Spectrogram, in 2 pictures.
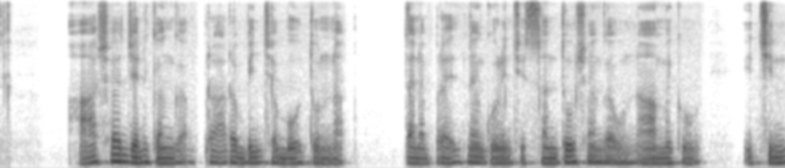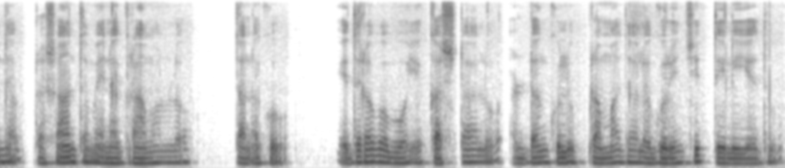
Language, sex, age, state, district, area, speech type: Telugu, male, 30-45, Telangana, Adilabad, rural, read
